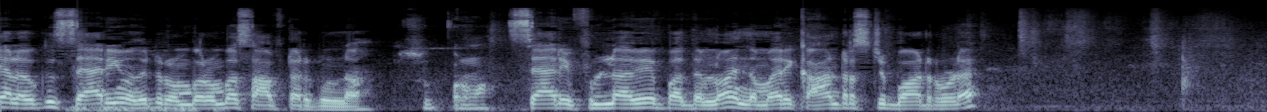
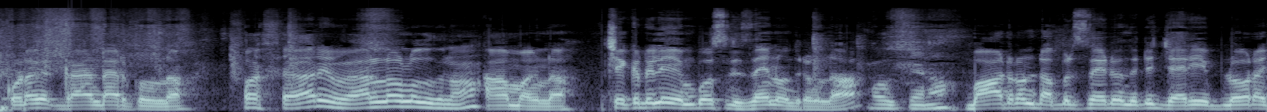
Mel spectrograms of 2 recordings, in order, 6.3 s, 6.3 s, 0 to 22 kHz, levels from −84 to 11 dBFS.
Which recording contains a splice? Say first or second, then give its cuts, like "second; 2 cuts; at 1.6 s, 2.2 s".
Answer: second; 1 cut; at 3.0 s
